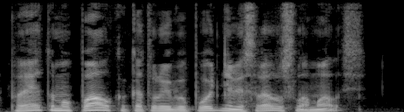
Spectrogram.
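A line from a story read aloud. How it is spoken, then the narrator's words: Quiet. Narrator (Russian): негромко сказал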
